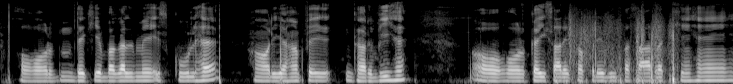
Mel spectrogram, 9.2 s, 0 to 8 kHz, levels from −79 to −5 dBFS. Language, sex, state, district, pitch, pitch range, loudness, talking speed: Hindi, male, Bihar, East Champaran, 135 Hz, 130-140 Hz, -23 LUFS, 130 wpm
